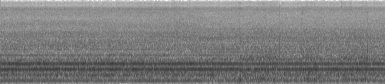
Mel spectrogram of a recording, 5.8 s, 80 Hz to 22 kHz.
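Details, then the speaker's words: Lincoln 135 Plus MIG welder with an intermittent gas valve: about 4.4–5 V DC reaches the valve when the trigger is pressed, but there is only a hum, no click and no gas hiss. The gas solenoid has failed and may need cleaning or replacement. "not clicking anymore though yeah it's just not working uh that valve is what's bad and that's what I suspected"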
